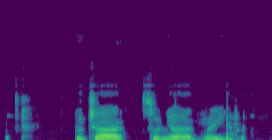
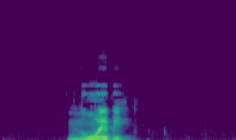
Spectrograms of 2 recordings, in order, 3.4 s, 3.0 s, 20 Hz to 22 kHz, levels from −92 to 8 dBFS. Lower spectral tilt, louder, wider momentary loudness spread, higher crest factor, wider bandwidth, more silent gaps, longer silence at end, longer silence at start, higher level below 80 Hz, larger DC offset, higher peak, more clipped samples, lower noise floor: second, -2.5 dB/octave vs -5.5 dB/octave; second, -22 LUFS vs -18 LUFS; first, 23 LU vs 15 LU; about the same, 20 dB vs 20 dB; about the same, 9 kHz vs 9.2 kHz; neither; second, 0.35 s vs 1.4 s; second, 0.05 s vs 0.85 s; second, -82 dBFS vs -70 dBFS; neither; about the same, -4 dBFS vs -4 dBFS; neither; second, -79 dBFS vs -86 dBFS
